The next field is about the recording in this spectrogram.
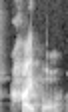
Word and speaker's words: Heupel: Like the last two teams, they have a new head coach as well, and Josh Heupel. I think that's how you say it, H-E-U-P-E-L.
